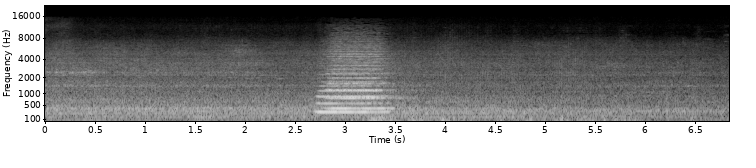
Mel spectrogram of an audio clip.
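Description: Kalka–Shimla narrow-gauge toy train's diesel locomotive running as it pulls away, with one short horn blast about three seconds in, the loudest sound. The engine and wheel noise then slowly fades as the train draws off.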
